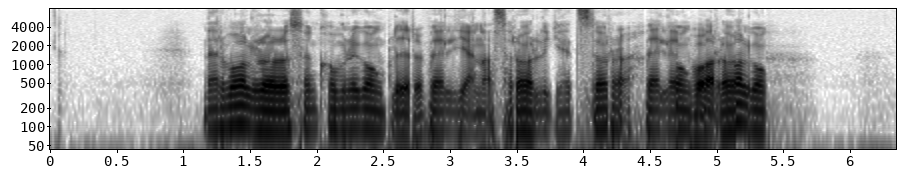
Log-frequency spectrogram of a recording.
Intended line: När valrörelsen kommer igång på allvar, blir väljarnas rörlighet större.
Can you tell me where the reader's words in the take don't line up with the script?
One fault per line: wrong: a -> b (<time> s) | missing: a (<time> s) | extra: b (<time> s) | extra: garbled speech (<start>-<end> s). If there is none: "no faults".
missing: på allvar (2.5 s)
extra: garbled speech (4.5-5.4 s)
